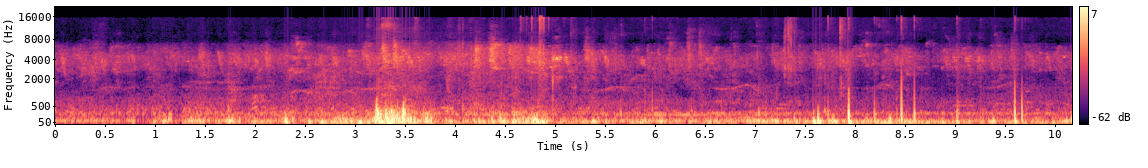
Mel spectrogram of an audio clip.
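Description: Outdoor ambience with birds chirping faintly over a low rumble on the microphone. The rumble swells loudest about three seconds in, and a few sharp knocks come near the end.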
